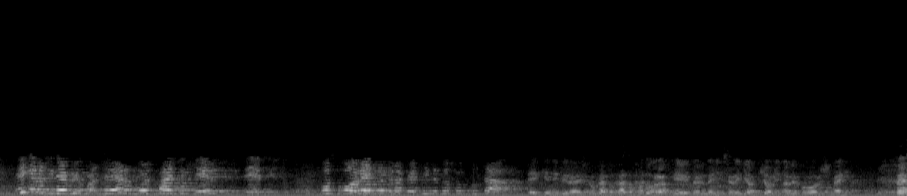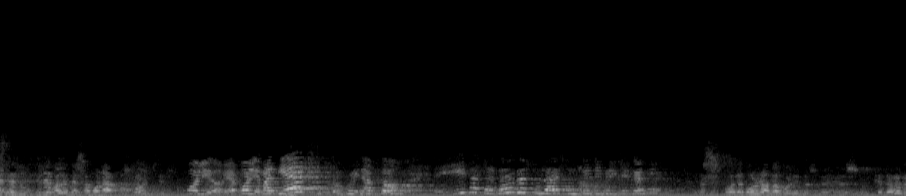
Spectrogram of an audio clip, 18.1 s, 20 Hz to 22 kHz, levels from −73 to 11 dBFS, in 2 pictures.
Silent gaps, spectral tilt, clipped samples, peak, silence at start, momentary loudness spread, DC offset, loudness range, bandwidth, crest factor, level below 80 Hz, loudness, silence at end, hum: none; -7 dB/octave; under 0.1%; -6 dBFS; 0 s; 17 LU; under 0.1%; 7 LU; 6.2 kHz; 22 dB; -42 dBFS; -28 LUFS; 0 s; 50 Hz at -40 dBFS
